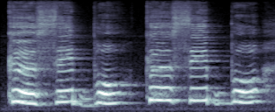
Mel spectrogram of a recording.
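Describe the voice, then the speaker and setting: A shy young girl from a storybook, wide-eyed and full of wonder, read by a woman who raises her voice for her. She sighs her words high and slowly, soft with awe. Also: full character voice. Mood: admiring.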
